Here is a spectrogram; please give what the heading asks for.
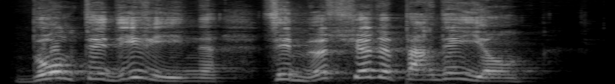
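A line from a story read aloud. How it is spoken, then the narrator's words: Forced joy, sounding gloomy. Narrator (French): s'écria l'ex-moine d'un accent qui voulait être très joyeux et qui n'arrivait qu'à être lugubre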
